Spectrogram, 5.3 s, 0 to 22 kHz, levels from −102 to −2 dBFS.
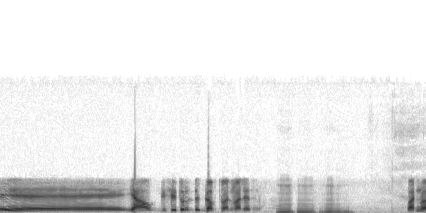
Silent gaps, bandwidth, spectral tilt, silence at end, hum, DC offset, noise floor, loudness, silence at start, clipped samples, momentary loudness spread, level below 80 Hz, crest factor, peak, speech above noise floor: none; 6.2 kHz; -6.5 dB/octave; 0 s; none; under 0.1%; -67 dBFS; -29 LUFS; 0 s; under 0.1%; 18 LU; -56 dBFS; 20 dB; -10 dBFS; 36 dB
